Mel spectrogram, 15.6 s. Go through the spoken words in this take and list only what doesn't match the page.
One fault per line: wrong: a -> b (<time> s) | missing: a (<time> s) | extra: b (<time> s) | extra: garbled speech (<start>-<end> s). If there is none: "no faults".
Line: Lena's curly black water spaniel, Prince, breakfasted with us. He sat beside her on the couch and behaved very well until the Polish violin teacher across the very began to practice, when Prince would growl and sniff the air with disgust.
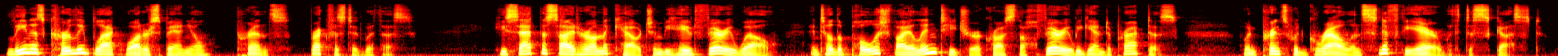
no faults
